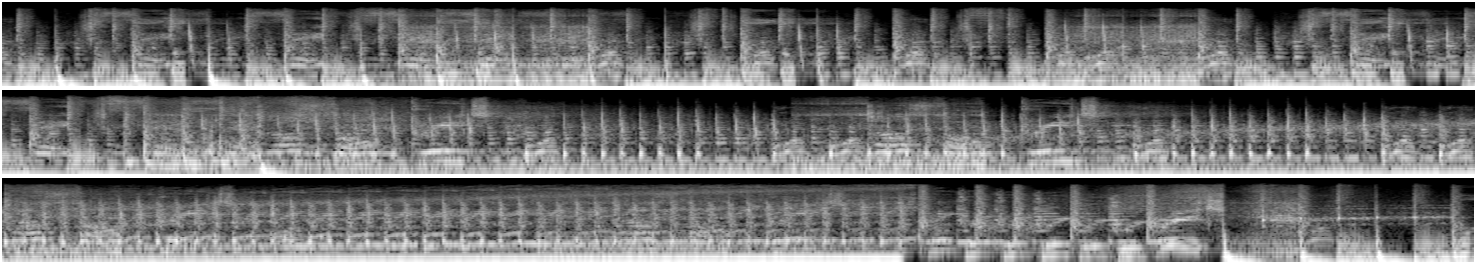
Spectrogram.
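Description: An electronic dance track plays loudly and continuously, with a pounding bass line, dense layered synths and rhythmic percussion, building steadily before dropping into a sparser section near the end.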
